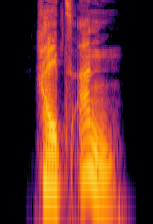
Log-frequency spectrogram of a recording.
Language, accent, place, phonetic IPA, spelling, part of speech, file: German, Germany, Berlin, [ˌhaɪ̯t͡s ˈan], heiz an, verb, De-heiz an.ogg
- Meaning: 1. singular imperative of anheizen 2. first-person singular present of anheizen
